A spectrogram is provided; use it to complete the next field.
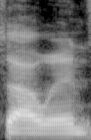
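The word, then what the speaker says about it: Samhain: before Halloween it's called sa in well it's pronounced sa in Sam Hayne which is like the original Halloween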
